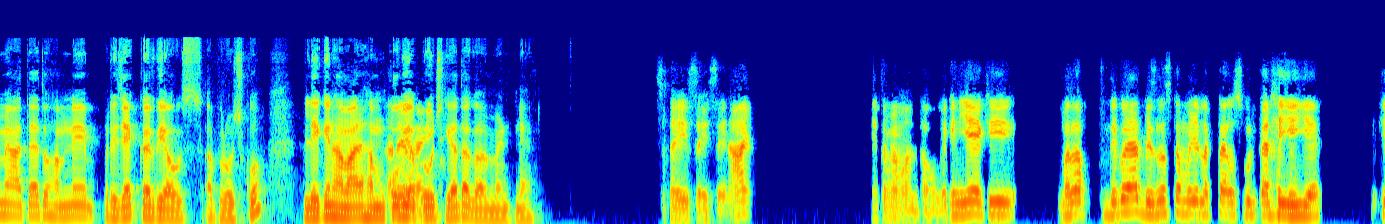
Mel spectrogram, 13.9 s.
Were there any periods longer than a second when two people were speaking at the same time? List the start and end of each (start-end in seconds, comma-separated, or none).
none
